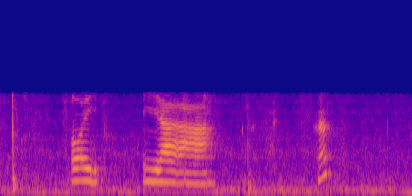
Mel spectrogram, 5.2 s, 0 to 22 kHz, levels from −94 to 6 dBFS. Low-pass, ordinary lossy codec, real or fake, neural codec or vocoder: 3.6 kHz; none; fake; codec, 16 kHz, 4 kbps, FunCodec, trained on LibriTTS, 50 frames a second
